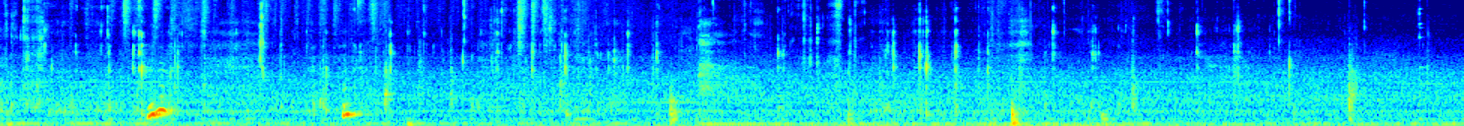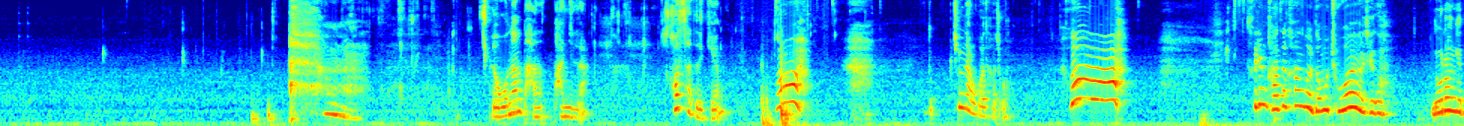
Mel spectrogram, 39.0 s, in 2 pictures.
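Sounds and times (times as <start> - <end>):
chewing soft food: 0.0 - 17.4, 24.4 - 26.1, 27.4 - 28.5.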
